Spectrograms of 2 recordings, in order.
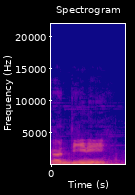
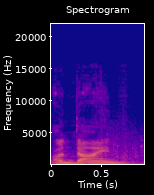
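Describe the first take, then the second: First: The name ends with a 'dee-nee' sound. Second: The name ends with a 'dine' sound. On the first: "some people say it's pronounced like Undini" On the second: "Not Dean, Dine"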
